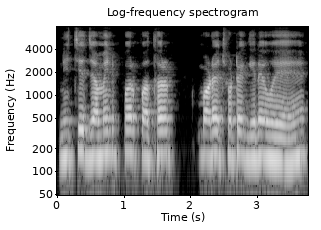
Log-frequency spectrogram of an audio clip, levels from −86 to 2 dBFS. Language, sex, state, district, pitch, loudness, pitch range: Hindi, male, Gujarat, Valsad, 160 Hz, -17 LUFS, 155-165 Hz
